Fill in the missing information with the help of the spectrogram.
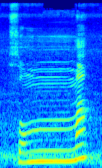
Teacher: مینس کے آواز کو ناک میں لے کے جانا ہے اور ظاہر کرنا ہے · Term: گنہ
